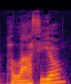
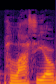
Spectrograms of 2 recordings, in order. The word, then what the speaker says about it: Palacio: Today's guest is Jessica Palacio, Director of Marketing with UMOM New Day Centers.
